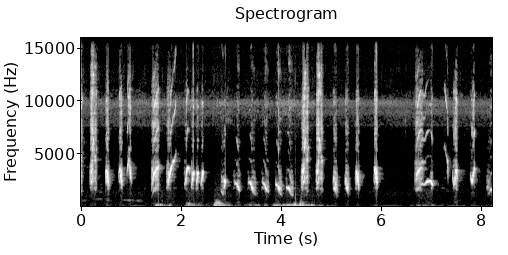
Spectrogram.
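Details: Busy cucak ijo (greater green leafbird) song in the gacor full nembak isian style: long, dense runs of high chirps, slurred whistles and squawky notes, backed by low thumping knocks in the middle.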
